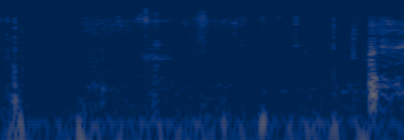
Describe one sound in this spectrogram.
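Playing cards rustle in a young man's hands.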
